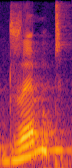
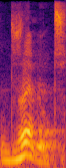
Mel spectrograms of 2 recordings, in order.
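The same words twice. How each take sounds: The two takes are said the same way.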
